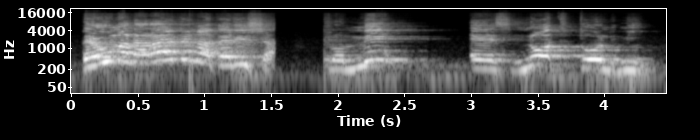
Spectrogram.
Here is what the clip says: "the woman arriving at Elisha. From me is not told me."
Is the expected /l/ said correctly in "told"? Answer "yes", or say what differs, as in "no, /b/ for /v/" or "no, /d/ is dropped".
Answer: no, /n/ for /l/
